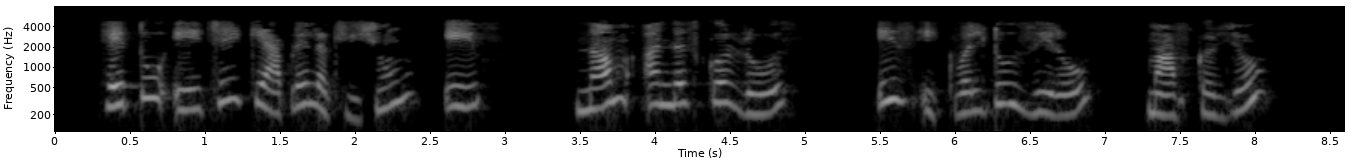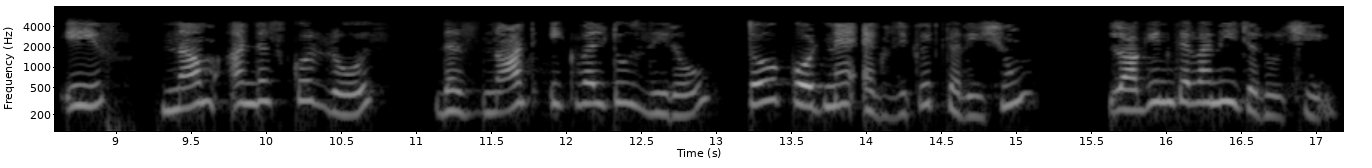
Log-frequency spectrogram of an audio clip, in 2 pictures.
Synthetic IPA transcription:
het̪uʔet͡ʃʰekeapəɽ̃eləkʰiʃũif | nəmə̃ɳɖəɾskoɾːoz | izikʋəlʈuziɾo | mafkəɾd͡ʒo | ifnəmə̃ɳɖəɾskoɾːoz | ɖəznɔʈikʋəlʈuziɾo | t̪okoʈneʔeɡzikjuʈkəɾiʃũ | lɔɡinkəɾʋanid͡ʒəɾuɾt͡ʃʰe

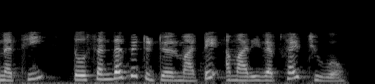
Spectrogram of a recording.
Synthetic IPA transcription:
nɐt̪ʰit̪osɐ̃nd̪əɾbjəʈʋɪʈəɾmaːʈeʔɐmaːɾiʋeːbsaːɪʈ̚d͡ʒʱuʋoː

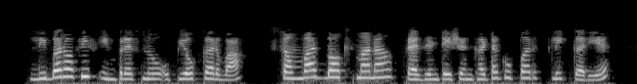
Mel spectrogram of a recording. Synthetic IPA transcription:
libəɾɔfisɪmpɾesnoupjoɡ̚kəɾʋa | sə̃ʋʋad̪̚bɔksmanapɾezɛɳʈeʃənɡʱəʈəkupəɾklikːəɾije

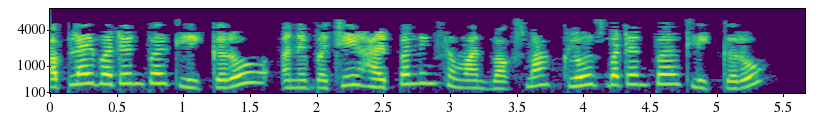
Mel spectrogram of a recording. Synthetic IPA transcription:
əplajbəʈənpəɾklikːəɾoənepət͡ʃʰiɦajpənliŋɡsə̃ʋʋãnd̪̚bɔksmãklozbəʈənpəɾklikːəɾo

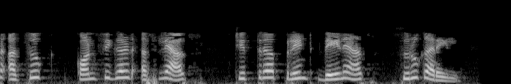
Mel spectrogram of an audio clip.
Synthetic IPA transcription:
ɾʔət͡suːkː | ɔnfiɡəɾɽəsljas | t͡ɕit̪ɾəpɾiɳʈd̪eɳjasːuɾuːkəɾel

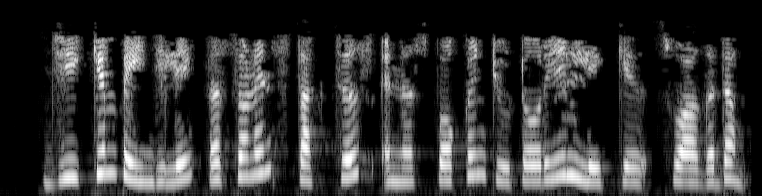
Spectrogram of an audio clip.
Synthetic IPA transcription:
d͡ʑiːkʲːɐmpejndileresoːɳɐnsʈrɐk̚t͡ɕɐrsḛnːɐspoːkːɐntjuːʈːoːɾijɐlile̞ːkʲːɨsʋaːɡɐd̪ɐm

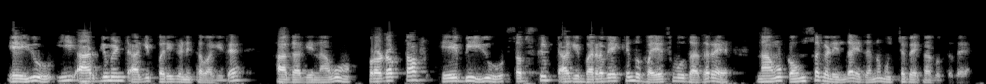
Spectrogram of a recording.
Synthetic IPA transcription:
eːjuːiːʔaːɾɡjume̞ɳʈaːɡipɐɾiɡɐɳit̪ɐʋaːɡid̪e̞ | haːɡaːɡinaːʋupɾɔːɖɐk̚ʈaːpʰeːbijuːsɐbskɾip̚ʈaːɡibɐɾɐbe̞ːke̞nd̪ubʱɐjɐsuʋud̪aːd̪ɐɾe̞ | naːʋukɐwmsɐɡɐɭind̪ɐid̪ɐnːumut͡ʃːɐbɛːkaːɡut̪ːɐd̪e̞

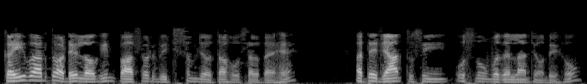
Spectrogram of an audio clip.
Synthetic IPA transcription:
kəiːβaːɾt̪ʊaːɖeːlɔːɡɪŋpaːsəɖʋɪt͡ʃsəmd͡ʒɔːt̪aːɦoːsəkd̪aːɦɛː | ət̪eːd͡ʒãːt̪ʊsĩːʊsnũːbəd̪əlnãːt͡ʃãːnd̪eːɦoː

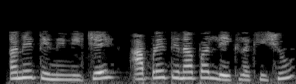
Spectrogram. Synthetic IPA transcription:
ənet̪eninit͡ʃea̰pɽ̃et̪enapəɾlekʰləkʰiʃũ

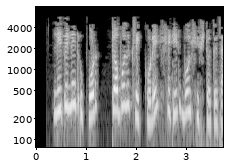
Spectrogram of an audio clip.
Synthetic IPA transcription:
lebeleɾʔupoɾ | ɖɔbolklikːoɾeʃeʈiɾbojʃiʃʈʰot̪ed͡ʑa

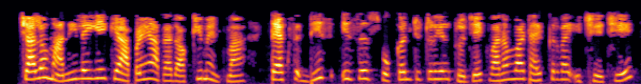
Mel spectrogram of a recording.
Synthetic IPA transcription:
t͡ʃaːlomaːniləiekiaːpɽ̃ẽaːpɾaɖɔːkjumẽɳʈmãʈɛːksɖisɪsspoːkːənʈjuʈəɾiəlpɾoːd͡ʒek̚ʈʋaːɾə̃mʋaɾʈaːjt̪̚kəɾʋaʔɪt͡ʃʰiet͡ʃʰie

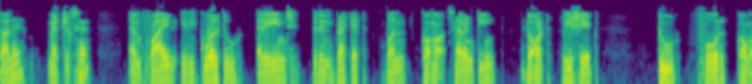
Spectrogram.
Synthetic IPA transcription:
aːlɛ̃ | mɛːʈɾɪksɦɛː | ɛ̃mfaːɪʋɪziːkʋəlʈu | ɐɾẽːɲd͡ʒʋɪd̪ɪ̃nbɾɛːkɪʈ | ʋɐ̃nkɔːma̰sɛʋə̃ɳʈĩːn | ɖɔːʈɾiːʃeːp | ʈuː | foːɾkɔːma

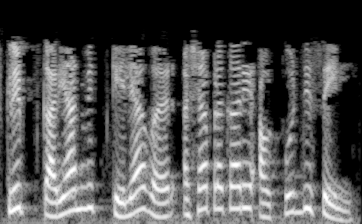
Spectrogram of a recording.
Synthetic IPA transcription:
skɾip̚ʈkaɾjanʋit̪keljaʋəɾəɕapɾəkaɾeʔawuʈ̚puʈ̚d̪isel

